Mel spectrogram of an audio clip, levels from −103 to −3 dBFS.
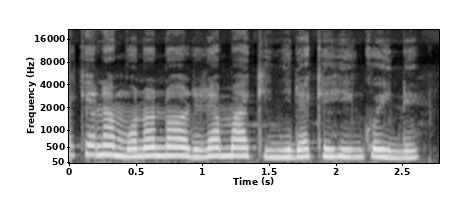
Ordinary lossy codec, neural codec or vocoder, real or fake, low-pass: none; none; real; none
